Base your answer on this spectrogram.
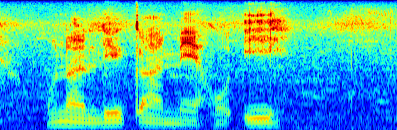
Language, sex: Southern Sotho, male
